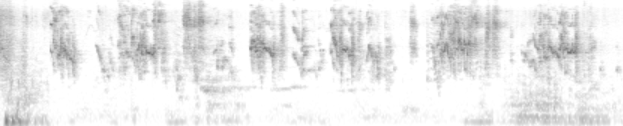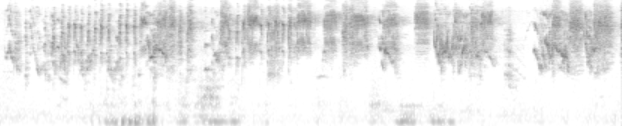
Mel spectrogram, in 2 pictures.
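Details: Chattering budgerigars kept as pets, an ongoing flow of scratchy warbles, chirps and squawky notes, growing into dense continuous twittering in the second half.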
